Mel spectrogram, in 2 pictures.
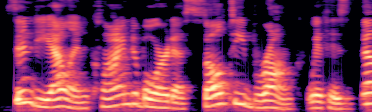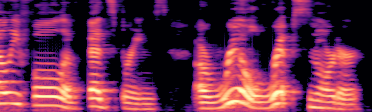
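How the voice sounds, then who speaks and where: A woman reading a children's story aloud in an expressive, dramatic storytelling manner. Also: fairly low pitch, slow, hardly any pauses. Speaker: storybook reader.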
